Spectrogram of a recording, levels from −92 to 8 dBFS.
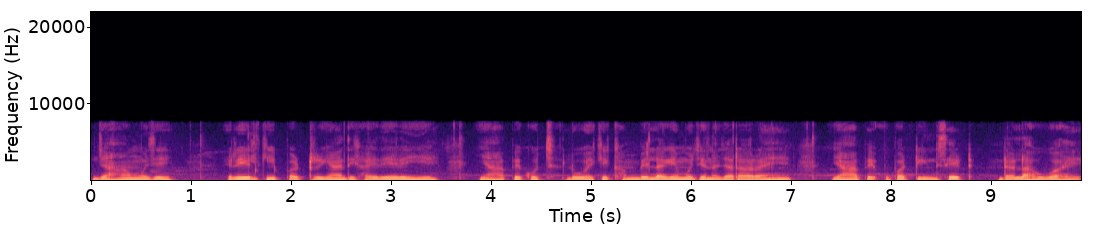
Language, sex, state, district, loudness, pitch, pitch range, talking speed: Hindi, male, Uttar Pradesh, Muzaffarnagar, -15 LUFS, 140 Hz, 135-150 Hz, 175 wpm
